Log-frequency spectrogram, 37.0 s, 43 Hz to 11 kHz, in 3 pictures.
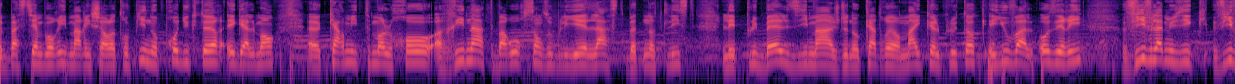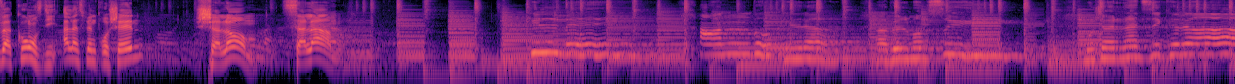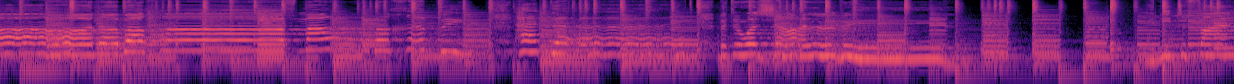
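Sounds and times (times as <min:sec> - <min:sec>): acoustic guitar: 0:00.0 - 0:12.5, 0:13.9 - 0:37.0
person singing with vibrato: 0:01.0 - 0:07.4, 0:08.8 - 0:12.6, 0:17.4 - 0:34.8, 0:36.1 - 0:37.0.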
